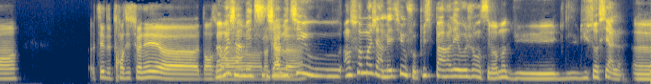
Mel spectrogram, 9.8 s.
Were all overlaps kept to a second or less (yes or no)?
no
